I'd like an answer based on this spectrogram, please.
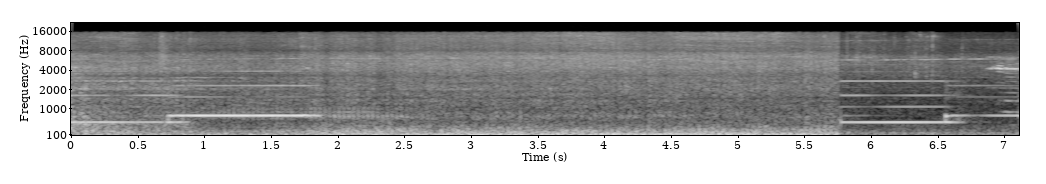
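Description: Level-crossing electronic warning alarm alternating between a low and a higher tone, about a second each. It stops about two seconds in while the barrier lifts, leaving the rumble of many motorcycle engines waiting at the crossing. The two-tone alarm starts up again near the end.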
